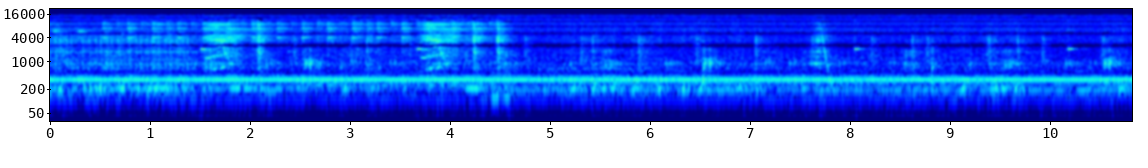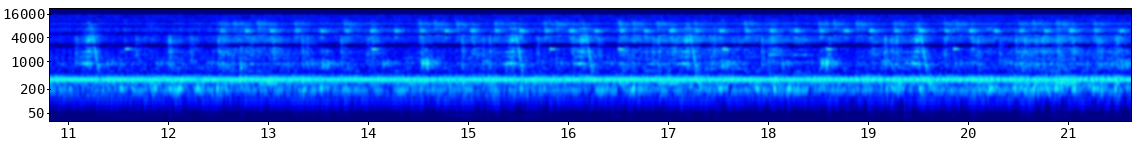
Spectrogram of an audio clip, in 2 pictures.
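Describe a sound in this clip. Electronic game music plays through a television speaker.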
